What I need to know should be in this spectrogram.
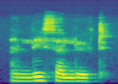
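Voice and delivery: plain reading voice

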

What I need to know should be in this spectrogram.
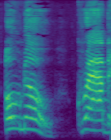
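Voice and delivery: high, loud urgent exclamation; alarmed. Acted. Shawnee hears the emergency call on the radio, alarmed.

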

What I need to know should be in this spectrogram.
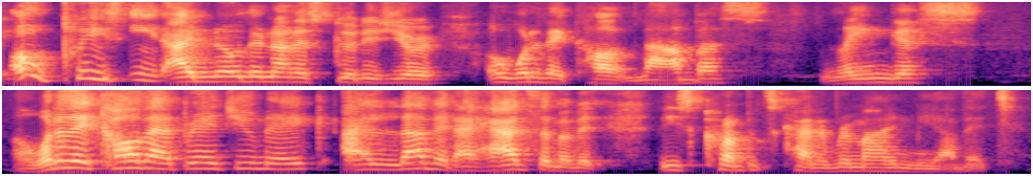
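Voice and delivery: put-on old hostess rambling fondly, searching for a word; lilting grandmother voice; chatty hobbit grandmother.

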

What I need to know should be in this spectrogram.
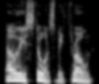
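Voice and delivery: sharp royal demand; stern kingly challenge. Acted. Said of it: "said the king sharply".

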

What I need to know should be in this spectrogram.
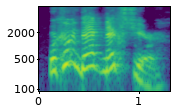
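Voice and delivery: high, eager announcement; retold enthusiasm. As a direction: imitate a wife who's made up her mind. Retold wife's keen announcement.

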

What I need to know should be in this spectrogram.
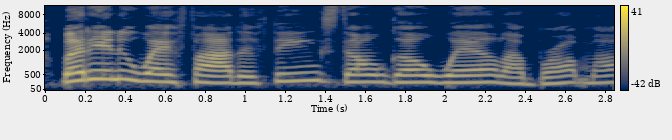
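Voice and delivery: loud, high prayer voice; loud preaching. Acted. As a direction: call it out to the Lord.

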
